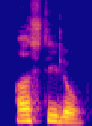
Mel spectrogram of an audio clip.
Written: un stylo

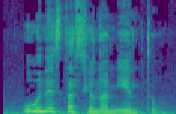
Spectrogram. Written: un estacionamiento

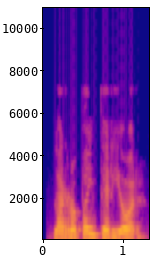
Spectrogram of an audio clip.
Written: la ropa interior

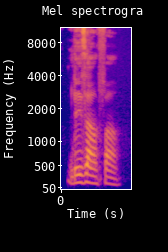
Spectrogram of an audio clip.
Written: les enfants

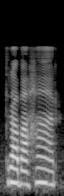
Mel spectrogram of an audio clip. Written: trabajar

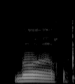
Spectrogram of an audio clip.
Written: mort

